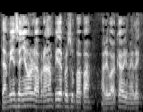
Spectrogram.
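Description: A male pastor with a Puerto Rican accent who leads a sermon, reads scripture slowly with rising emphasis, and prays fervently, repeating "Señor" and "Padre". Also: mid-range voice, gravelly, fairly bright tone, dull audio. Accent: Puerto Rican Spanish. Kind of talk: sermon with scripture reading and prayer.

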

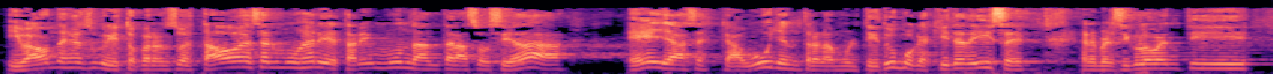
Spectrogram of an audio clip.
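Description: Puerto Rican preacher in an echoey hall. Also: male voice, a little high, a little fast, fairly bright tone, highs cut off. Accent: Puerto Rican Spanish. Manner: expository, reads Bible verses aloud, corrects himself. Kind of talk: sermon.

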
